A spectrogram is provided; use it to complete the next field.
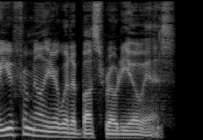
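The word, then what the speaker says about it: Roadeo: There are no No, it's not a It's not a rodeo. It's spelled R O A D E Oo. Like a rodeo.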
